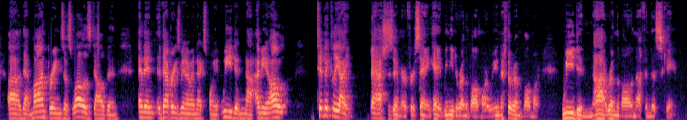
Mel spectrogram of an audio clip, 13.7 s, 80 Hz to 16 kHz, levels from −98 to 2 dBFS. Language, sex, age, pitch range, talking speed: English, male, 30-49, 135-175 Hz, 235 wpm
